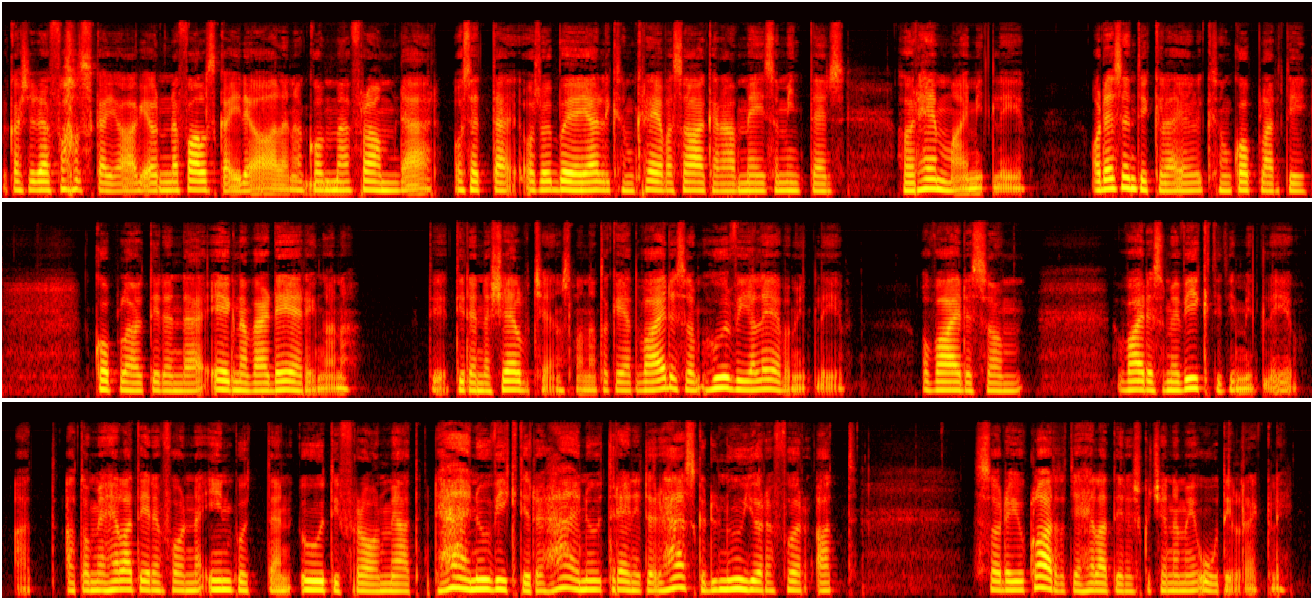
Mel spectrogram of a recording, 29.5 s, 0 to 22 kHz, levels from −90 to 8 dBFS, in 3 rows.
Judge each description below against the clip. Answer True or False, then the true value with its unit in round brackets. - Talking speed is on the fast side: True (245 wpm)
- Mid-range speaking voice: True (175 Hz)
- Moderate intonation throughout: False (2.3 semitones)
